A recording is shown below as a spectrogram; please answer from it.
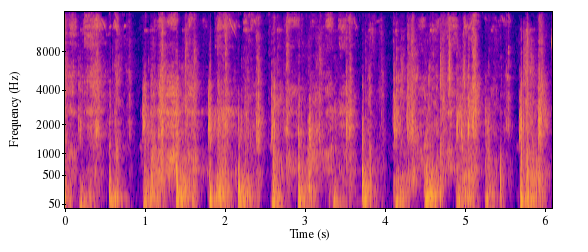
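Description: Bare feet thudding rhythmically on a yoga mat over a wooden floor as they jump from side to side in a plank during mountain climbers, about three or four landings a second.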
